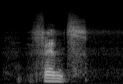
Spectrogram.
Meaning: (noun) chap, fellow; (verb) inflection of venten: 1. first/second/third-person singular present indicative 2. imperative
- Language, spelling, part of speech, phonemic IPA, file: Dutch, vent, noun / verb, /vɛnt/, Nl-vent.ogg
